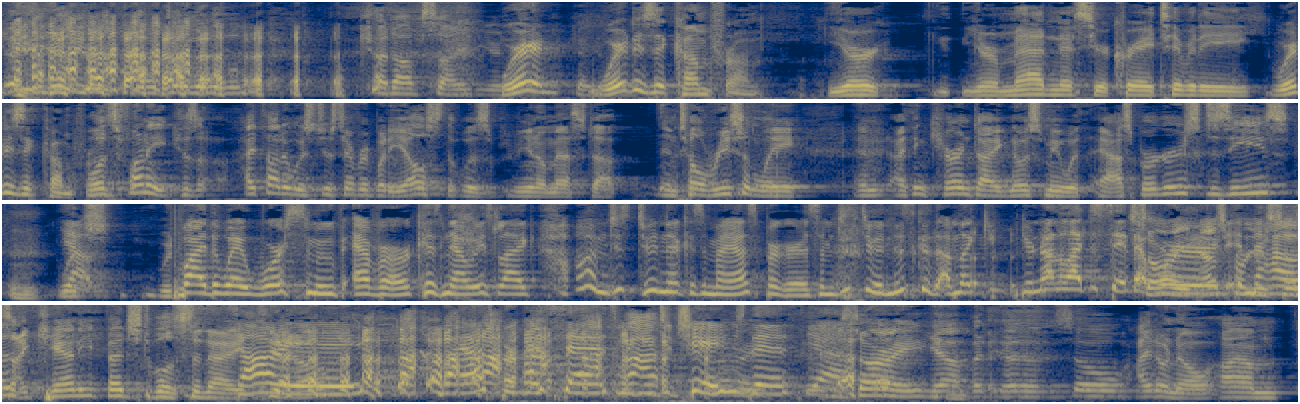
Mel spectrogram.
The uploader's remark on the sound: Live in Richmond, VA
